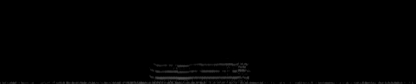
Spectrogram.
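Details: Napping Pomeranian puppy snoring: one soft, whistling, tonal snore lasting about a second over quiet low background hum.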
